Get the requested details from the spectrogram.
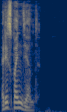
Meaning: respondent
- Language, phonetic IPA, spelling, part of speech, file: Russian, [rʲɪspɐnʲˈdʲent], респондент, noun, Ru-респондент.ogg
